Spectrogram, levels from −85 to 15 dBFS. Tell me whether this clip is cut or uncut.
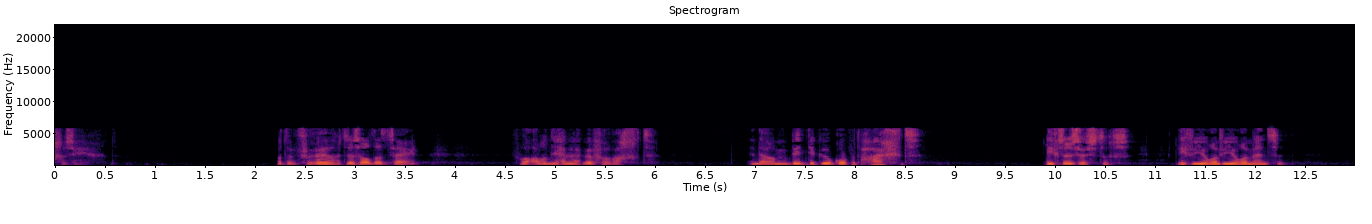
cut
